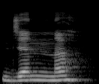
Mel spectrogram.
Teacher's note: नून मुशद्दद है, यहाँ पे थोड़ी देर रुकेंगे।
